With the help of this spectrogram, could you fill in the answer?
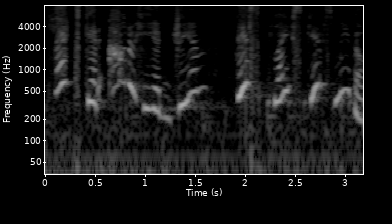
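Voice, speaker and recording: Using a put-on character voice, a woman sounds squeaky and extremely high-pitched. She moves through very wide pitch swings at a moderate pace. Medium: audio drama.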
